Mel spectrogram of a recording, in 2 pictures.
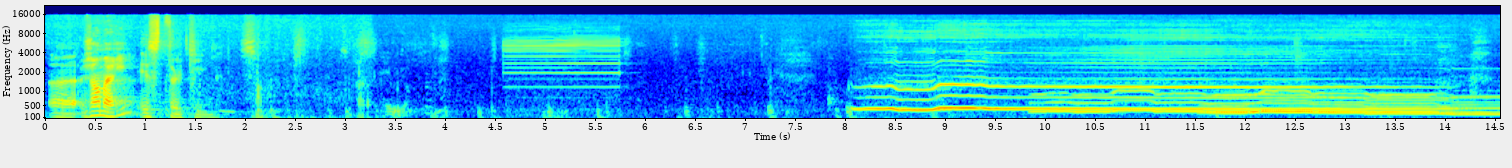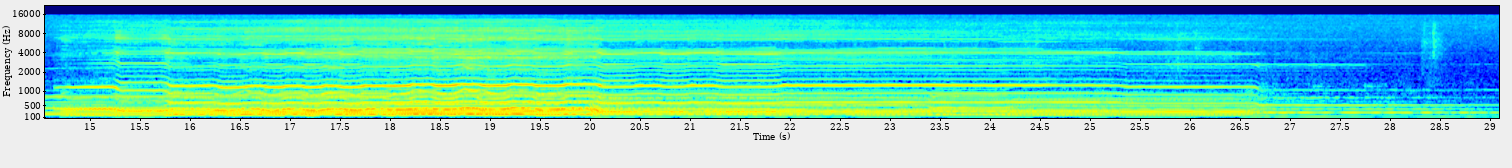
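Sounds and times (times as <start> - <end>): vocal group humming in harmony: 8.0 - 29.0.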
